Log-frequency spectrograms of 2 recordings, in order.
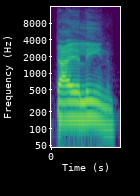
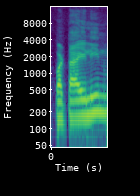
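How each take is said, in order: First: The word begins directly with a T sound. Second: The word begins with an audible P sound. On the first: The speaker calls it right. "पी silent है" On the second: The speaker calls it wrong. "पटाइलिन मत पढ़िएगा"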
